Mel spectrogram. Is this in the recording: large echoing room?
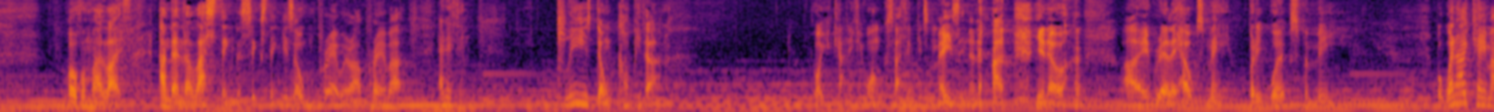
yes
